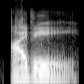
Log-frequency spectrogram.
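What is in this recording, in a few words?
"ivy", American English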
